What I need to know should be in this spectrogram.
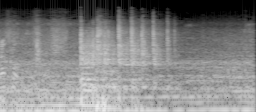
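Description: A large metal tray clanks against a metal pot.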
